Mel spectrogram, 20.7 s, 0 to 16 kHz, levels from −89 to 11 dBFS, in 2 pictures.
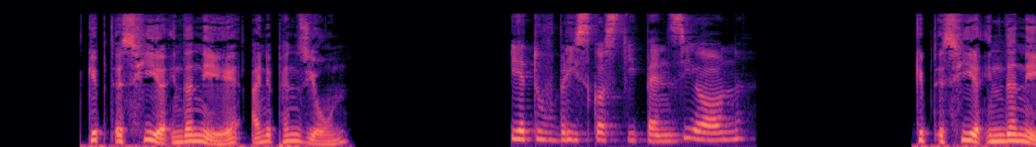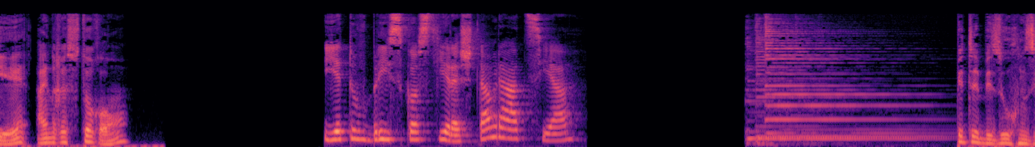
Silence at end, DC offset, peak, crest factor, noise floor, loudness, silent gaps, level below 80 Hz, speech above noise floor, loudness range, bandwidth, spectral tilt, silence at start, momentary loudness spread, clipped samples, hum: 0 s; under 0.1%; 0 dBFS; 20 dB; -41 dBFS; -18 LUFS; 3.54-5.07 s, 7.58-9.11 s, 12.02-13.52 s, 16.24-17.80 s; -38 dBFS; 24 dB; 9 LU; 11.5 kHz; -5 dB/octave; 0.8 s; 15 LU; under 0.1%; none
